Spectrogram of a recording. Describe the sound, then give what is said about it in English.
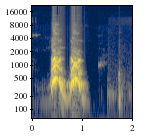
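A neighbour's dog gives two quick, mid-pitched barks in close succession, followed by quiet and a faint brief tap. “That's the neighbor's dog. He's a good dog.”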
